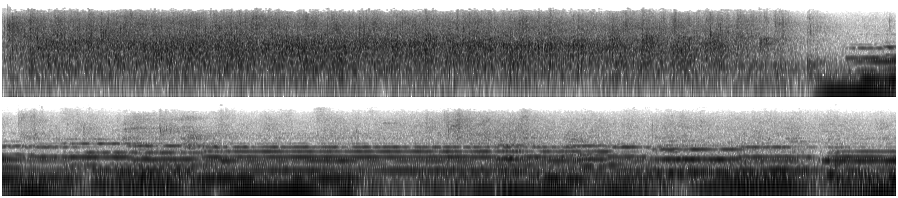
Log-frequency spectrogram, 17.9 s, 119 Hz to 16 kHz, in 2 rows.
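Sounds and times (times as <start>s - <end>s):
room full of people applauding: 0.0s - 8.2s
sustained musical notes: 8.1s - 17.8s.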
